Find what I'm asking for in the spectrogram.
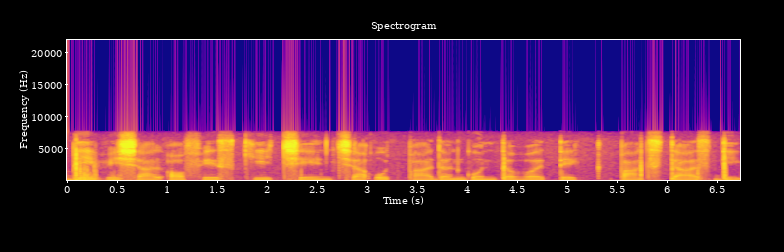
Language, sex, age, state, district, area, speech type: Goan Konkani, female, 18-30, Goa, Salcete, rural, read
